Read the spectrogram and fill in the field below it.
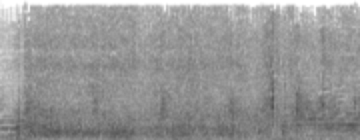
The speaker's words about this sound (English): More incoming gunfire. Some Argentine batteries around Stanley.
